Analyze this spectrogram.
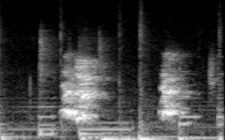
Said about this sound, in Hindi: हाँ अभी वापस कुत्ते भौंक रहे हैं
